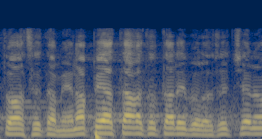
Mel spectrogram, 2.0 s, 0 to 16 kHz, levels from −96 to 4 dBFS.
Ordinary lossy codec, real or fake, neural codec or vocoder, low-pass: MP3, 64 kbps; real; none; 7.2 kHz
